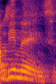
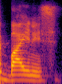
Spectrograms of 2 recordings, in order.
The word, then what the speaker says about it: Binance: Na verdade, a pronúncia certa é Binance, mas eu fico falando Binance.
